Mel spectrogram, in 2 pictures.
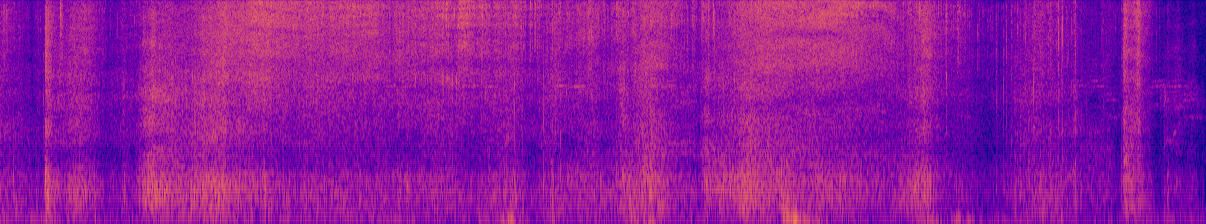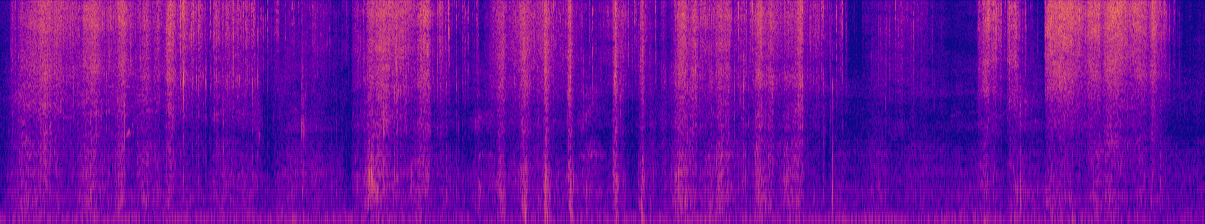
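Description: White gravel poured from a bag into a hole around buried irrigation valves: a long, steady rush of stones for about ten seconds. After that come stop-start crunching and scraping as the stones are spread and pushed around by hand.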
